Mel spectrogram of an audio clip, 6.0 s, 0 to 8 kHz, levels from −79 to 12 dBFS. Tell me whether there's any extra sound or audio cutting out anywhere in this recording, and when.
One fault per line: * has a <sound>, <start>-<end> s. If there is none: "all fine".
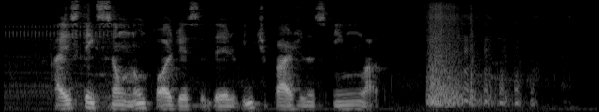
* has a laugh, 4.2-5.4 s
